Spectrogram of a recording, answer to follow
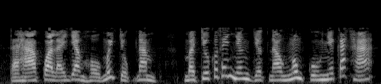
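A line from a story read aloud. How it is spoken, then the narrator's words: Angry. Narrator (Vietnamese): Trần Triệu Kỳ tức giận nói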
